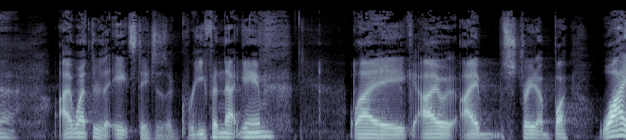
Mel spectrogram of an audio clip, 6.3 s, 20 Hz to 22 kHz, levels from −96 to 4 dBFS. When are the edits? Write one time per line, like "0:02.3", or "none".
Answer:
none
